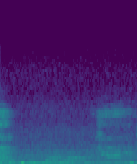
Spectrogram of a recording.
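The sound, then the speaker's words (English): Dogs bark faintly in the background, a couple of short, harsh yaps spaced about a second apart over a low background hum, with no one talking. “I'm sorry if you can hear dogs barking in the background, guys.”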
